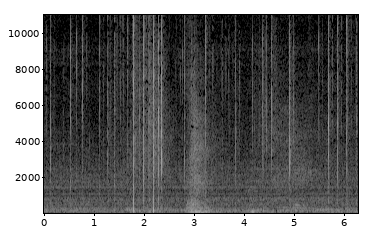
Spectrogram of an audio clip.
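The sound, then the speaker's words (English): Someone types on a computer keyboard with some broken keys, producing many faint, irregular clicks, with a quick burst of keystrokes early on and scattered single presses afterward. “I press the key but nothing happens.”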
